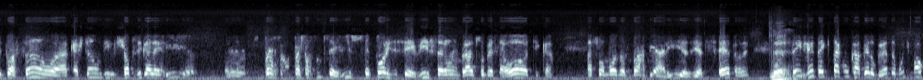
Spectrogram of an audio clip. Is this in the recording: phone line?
yes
